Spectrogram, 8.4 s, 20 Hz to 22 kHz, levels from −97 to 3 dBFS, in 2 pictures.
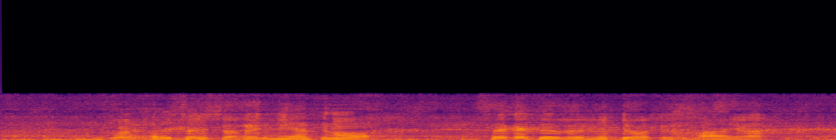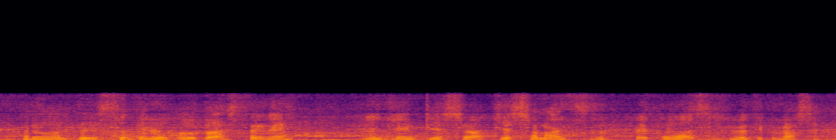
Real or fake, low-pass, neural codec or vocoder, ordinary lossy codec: fake; 7.2 kHz; codec, 24 kHz, 1 kbps, SNAC; none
